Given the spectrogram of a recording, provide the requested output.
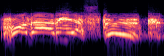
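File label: Hungarian enemy detected mood high, speech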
